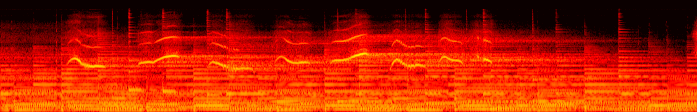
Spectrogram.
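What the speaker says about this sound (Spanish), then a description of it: "Canta el zorzal." A zorzal (thrush) sings a run of short, gliding whistled phrases, repeated several times over continuous background music, clear and fairly prominent throughout.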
